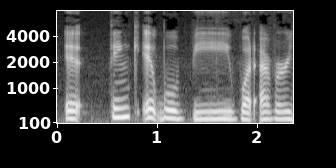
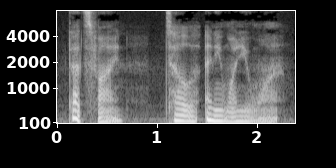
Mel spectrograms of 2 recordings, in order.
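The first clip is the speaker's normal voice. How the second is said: lower, softer and calm; easygoing, low and relaxed; Tsukishima voice; 5 semitones lower, 4 dB quieter than usual. Acted. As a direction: lower calm boyfriend answer.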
